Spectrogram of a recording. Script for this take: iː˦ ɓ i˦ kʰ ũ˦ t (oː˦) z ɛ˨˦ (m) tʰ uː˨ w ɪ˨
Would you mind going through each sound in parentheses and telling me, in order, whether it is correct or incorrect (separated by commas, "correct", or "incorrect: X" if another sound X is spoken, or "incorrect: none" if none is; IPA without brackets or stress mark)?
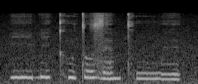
incorrect: o˦, correct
